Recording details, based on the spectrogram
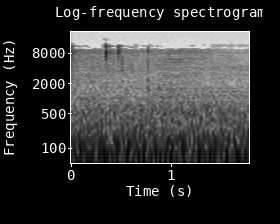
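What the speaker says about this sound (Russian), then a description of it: "Двигатель у нас запущен, работает идеально ровно, никаких ошибок нет." A 2021 Geely Coolray's engine idles as a steady, quiet low rumble that holds evenly for the whole short stretch, with no other sounds.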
